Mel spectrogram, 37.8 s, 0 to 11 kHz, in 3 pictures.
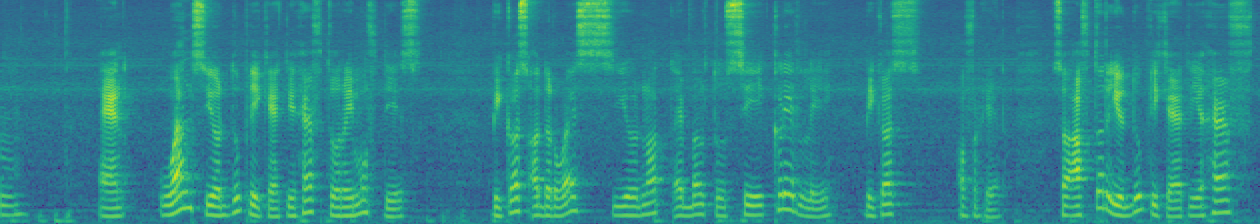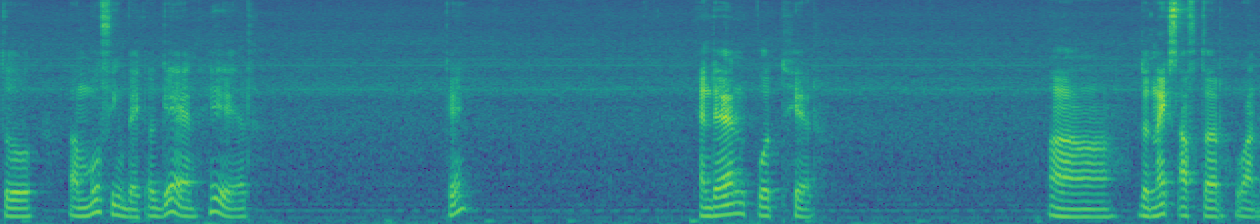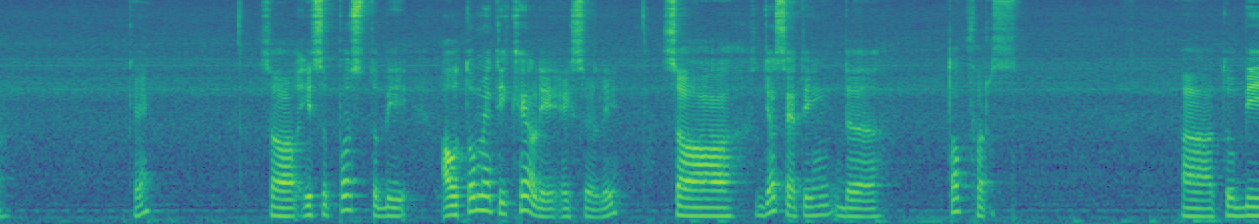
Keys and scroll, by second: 0.2 super+v.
